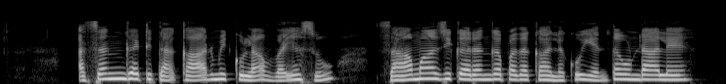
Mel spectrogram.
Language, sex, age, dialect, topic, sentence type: Telugu, female, 25-30, Telangana, banking, question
